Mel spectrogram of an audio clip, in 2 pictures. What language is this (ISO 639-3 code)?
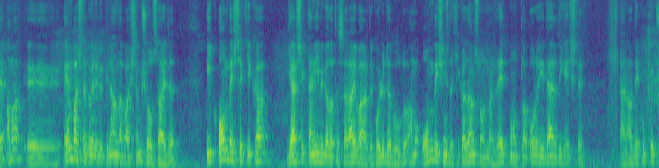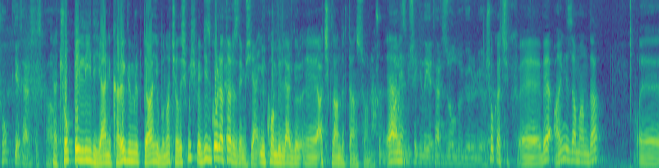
tur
